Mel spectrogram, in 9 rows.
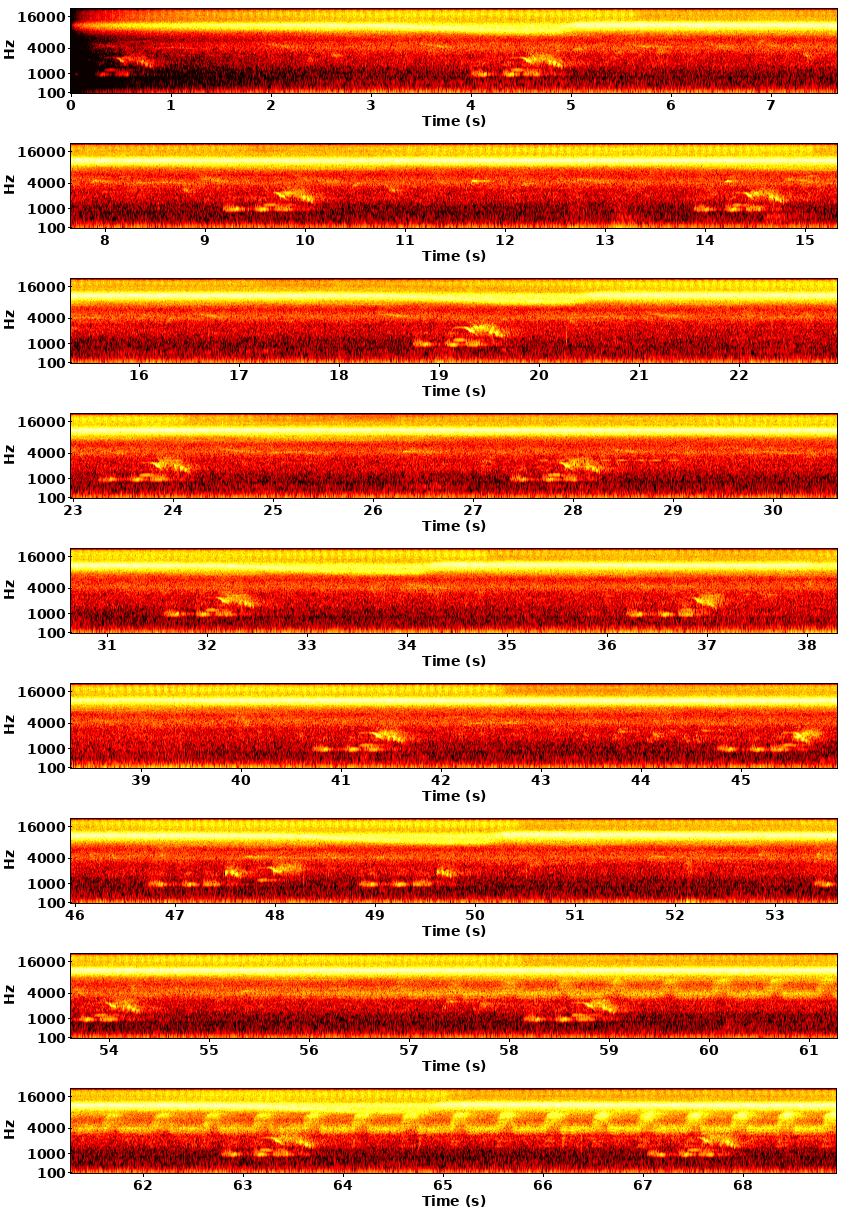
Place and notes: Beitou, Taipei - Morning
Morning in the park, Sony PCM D50 + Soundman OKM II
